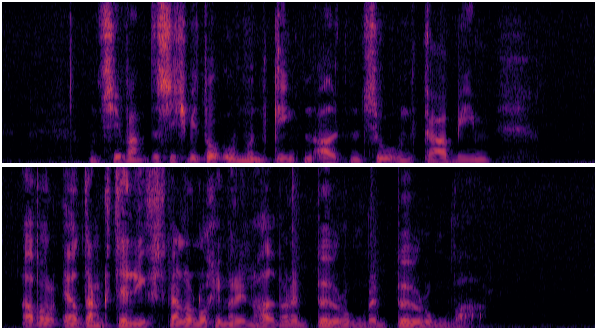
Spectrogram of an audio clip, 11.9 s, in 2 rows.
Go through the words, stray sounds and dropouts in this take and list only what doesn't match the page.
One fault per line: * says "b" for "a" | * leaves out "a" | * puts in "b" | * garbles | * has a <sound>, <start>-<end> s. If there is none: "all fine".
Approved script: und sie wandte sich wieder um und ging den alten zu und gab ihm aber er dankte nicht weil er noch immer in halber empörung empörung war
all fine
